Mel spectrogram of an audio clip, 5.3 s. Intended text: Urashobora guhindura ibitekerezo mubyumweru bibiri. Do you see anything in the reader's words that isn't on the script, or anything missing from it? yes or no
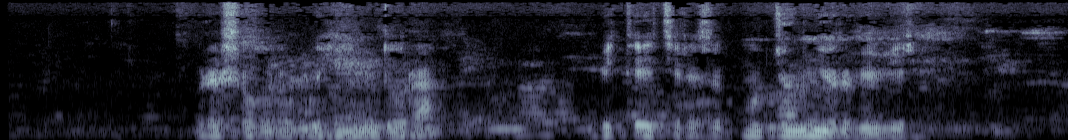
no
